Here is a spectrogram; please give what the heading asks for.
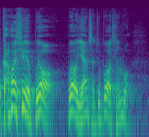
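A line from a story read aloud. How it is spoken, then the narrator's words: Loud call. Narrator (Chinese): 约拿丹这大声呼叫说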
